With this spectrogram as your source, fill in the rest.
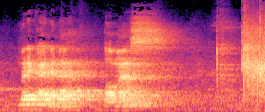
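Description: A man speaks loudly through a microphone in an echoing room.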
